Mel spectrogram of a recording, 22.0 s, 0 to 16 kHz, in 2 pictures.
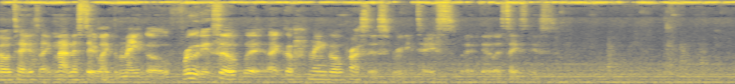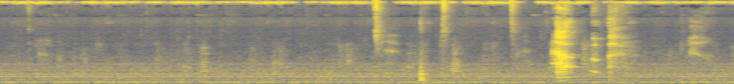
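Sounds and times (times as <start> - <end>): loud burp: 19.3 - 20.6.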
